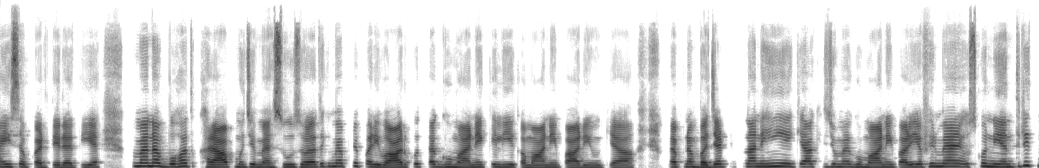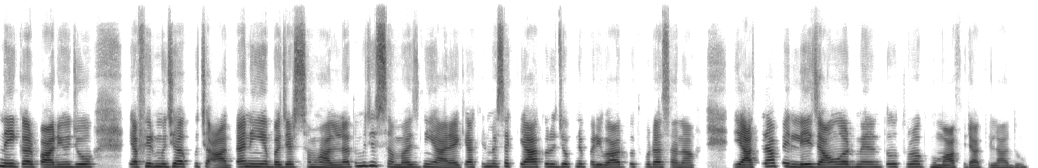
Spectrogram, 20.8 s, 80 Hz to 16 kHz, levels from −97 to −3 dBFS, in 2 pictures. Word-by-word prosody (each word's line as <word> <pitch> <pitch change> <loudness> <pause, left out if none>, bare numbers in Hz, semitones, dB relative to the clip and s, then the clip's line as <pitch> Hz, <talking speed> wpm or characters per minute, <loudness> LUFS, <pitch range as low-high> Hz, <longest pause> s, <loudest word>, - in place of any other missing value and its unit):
ये 245 0 +1
सब 240 -1 -2
करती 205 -1 0
रहती 205 +1 -1
है। 215 - +1
तो 295 +7 -9
मैं 300 0 +5
ना, 310 - +6
बहुत 275 +3 0
खराब 225 0 +6
मुझे 235 0 -1
महसूस 220 +1 -1
हो 225 - +2
रहा 225 +1 +5
था 270 - -5
कि, 275 - -8
"मैं 285 0 0
अपने 285 +2 -6
परिवार 220 -2 +4
को 255 - -3
तक 245 -1 -3 0.2
घुमाने 215 -1 +2
के 225 +1 -7
लिए 225 0 -1
कमा 195 -1 0
नहीं 205 +1 -3
पा 200 -1 +3
रही 195 +1 -1
हूँ 195 -1 -7
क्या? 200 -1 0 0.2
मैं 235 - -3
अपना 245 +1 -2
बजट 240 +4 +3
इतना 270 +3 -1
नहीं 270 +2 +2
है 275 - +1
क्या 255 0 0
कि 250 -2 -16
जो 255 - -4
मैं 250 0 -3
घुमा 215 -2 +1
नहीं 225 +1 -1
पा 225 - +3
रही 225 +2 +2
या 240 - +2
फिर 275 +3 -3
मैं 275 -1 +3
उसको 255 +2 -5
नियंत्रित 260 +6 +1
नहीं 275 -3 +3
कर 250 0 +3
पा 225 -1 +6
रही 225 +1 +1
हूँ, 235 - -2
जो 245 +1 +1 0.4
या 245 - +4
फिर 270 +2 -1
मुझे 260 0 +2
कुछ 265 - -9
आता 205 +6 +2
नहीं 260 -1 +1
है 250 - +2
बजट 235 +1 +1
संभालना?" 225 -1 0
तो 295 +5 -6
मुझे 320 +2 +1
समझ 225 -9 -1
नहीं 245 -3 -2
आ 200 -1 +2
रहा 205 - +2
है 210 - +1
कि 230 - -3
आखिर 240 +4 -5
मैं 270 - -2
ऐसा 275 +2 -3
क्या 240 -3 +4
करूँ 255 -1 -2
जो 255 +2 -1
अपने 260 +1 -7
परिवार 220 0 0
को 250 - -9
थोड़ा-सा 230 -2 -4
ना, 205 0 -4 0.4
यात्रा 220 +6 +4
पे 290 - -1
ले 240 0 +3
जाऊँ 230 0 +2
और 240 -1 0
मैं 235 0 -3
उनको 255 +3 -4
थोड़ा 250 -1 -4
घुमा-फिरा 195 -4 -2
के 180 +2 -12
ला 165 0 -5
दूँ? 180 +4 -11
235 Hz, 275 wpm, -24 LUFS, 215-255 Hz, 0.4 s, ना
